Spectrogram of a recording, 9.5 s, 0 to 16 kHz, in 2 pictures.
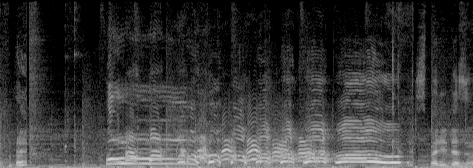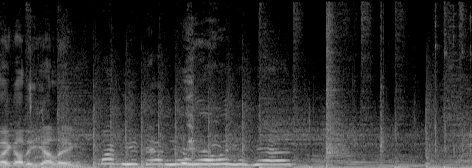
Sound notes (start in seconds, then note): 1.1 laugh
